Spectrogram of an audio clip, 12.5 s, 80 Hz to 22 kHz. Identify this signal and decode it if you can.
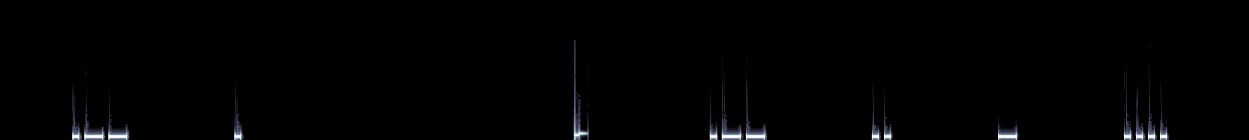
Morse code, heard as a keyed tone, about 20 wpm, spaced as for 7 wpm, 700 Hz. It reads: WE WITH
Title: 6x Character Spacing - Top 100 Words - 20wpm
